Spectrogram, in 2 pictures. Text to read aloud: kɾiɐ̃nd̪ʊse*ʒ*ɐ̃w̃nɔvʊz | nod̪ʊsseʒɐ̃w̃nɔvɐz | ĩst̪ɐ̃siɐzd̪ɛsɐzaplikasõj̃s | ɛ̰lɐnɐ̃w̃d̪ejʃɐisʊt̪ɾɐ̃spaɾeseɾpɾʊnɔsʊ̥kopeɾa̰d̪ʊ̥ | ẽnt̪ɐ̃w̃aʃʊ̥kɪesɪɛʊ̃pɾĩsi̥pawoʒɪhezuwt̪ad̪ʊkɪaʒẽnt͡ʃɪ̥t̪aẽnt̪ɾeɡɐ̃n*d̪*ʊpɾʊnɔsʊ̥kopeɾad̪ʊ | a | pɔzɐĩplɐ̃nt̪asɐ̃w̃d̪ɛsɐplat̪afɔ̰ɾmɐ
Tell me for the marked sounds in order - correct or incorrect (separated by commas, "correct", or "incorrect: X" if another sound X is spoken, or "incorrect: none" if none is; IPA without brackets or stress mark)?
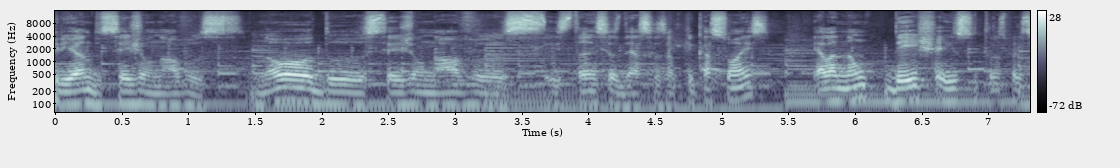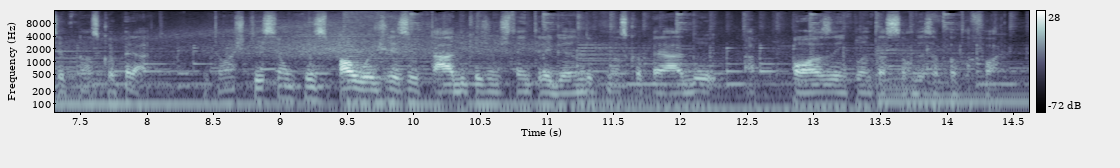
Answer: correct, correct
